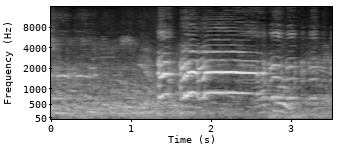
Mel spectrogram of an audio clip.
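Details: Kukuak Balenggek chicken, an endemic breed from Solok, West Sumatra, Indonesia, at a crowing contest: one loud harmonic crow bursts in, then holds a steady, level line for about a second. Crowd chatter and other fowl sound faintly behind.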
